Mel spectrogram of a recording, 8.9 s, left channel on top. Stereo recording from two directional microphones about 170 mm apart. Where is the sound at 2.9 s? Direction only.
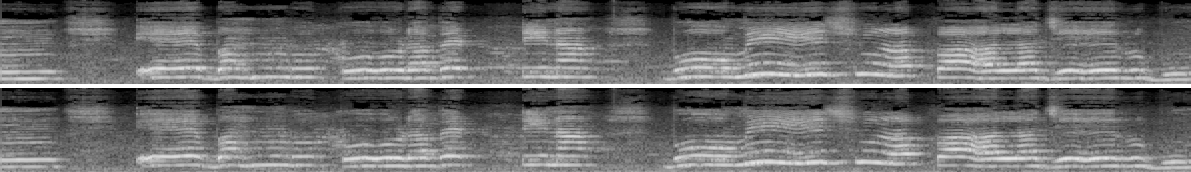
20° right (ahead or behind).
